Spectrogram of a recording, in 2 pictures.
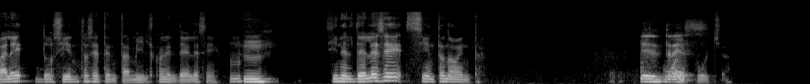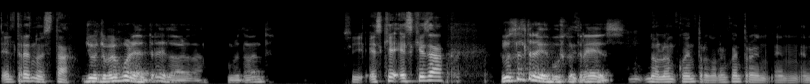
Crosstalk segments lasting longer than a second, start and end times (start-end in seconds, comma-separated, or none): none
